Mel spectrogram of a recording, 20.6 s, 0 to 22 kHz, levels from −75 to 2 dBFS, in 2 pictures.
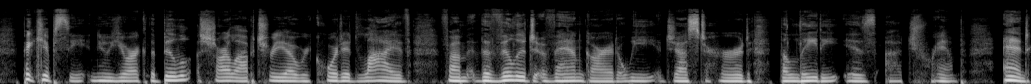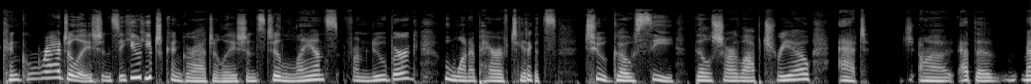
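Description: A speech clip with two short bursts of frames out of order. At 11.61 to 11.82 s, after "congratulations a" and before "congratulations to", the sound garbles into a brief flutter. It happens again at 15.48 to 15.67 s, between "won a pair of" and "to go see". In each, two adjacent blocks of about 93 ms arrived swapped and were decoded in that order. That fits runs of four frames each. No time is lost.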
